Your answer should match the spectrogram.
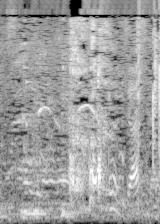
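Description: People's voices and a cough, about a second in, as an acoustic guitar song ends and the guitar dies away.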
